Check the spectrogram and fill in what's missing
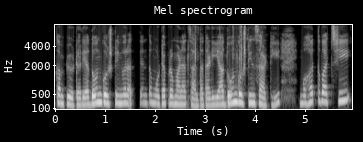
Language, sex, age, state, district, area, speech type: Marathi, female, 18-30, Maharashtra, Pune, urban, spontaneous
